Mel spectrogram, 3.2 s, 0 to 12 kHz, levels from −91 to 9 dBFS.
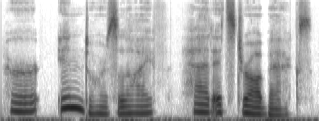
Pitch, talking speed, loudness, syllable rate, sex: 175 Hz, 130 wpm, -16 LUFS, 2.9 syllables/s, female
